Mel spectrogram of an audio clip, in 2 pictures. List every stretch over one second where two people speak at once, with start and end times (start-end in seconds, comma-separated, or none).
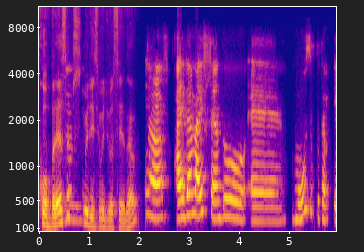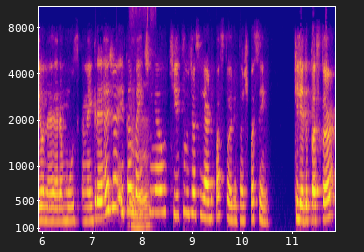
none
